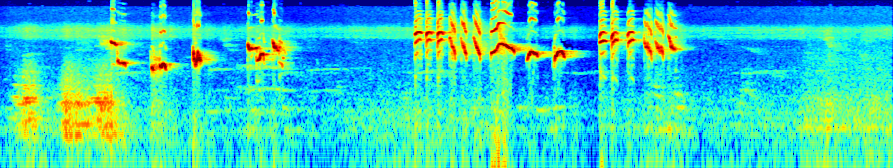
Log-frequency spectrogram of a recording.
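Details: Orange-headed thrush lure song, meant to be played to get birds singing actively; a soft low chatter opens, then loud high whistled and trilled phrases in quick bursts, with a thin steady high hiss behind.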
